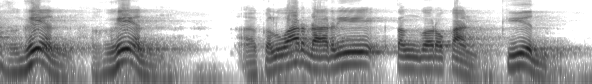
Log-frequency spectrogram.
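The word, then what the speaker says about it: غين: again Line tulisannya adalah g h i n dibacanya Hagen Rin keluar dari tenggorokan Kin ya bukan huruf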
